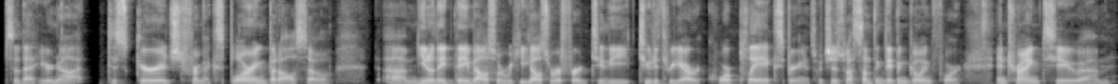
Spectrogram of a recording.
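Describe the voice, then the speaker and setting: A man's voice: medium pitch, normal speed. Man co-hosting a casual gaming podcast. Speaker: co-host of a gaming news recap show. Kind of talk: casual podcast discussion of game news.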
